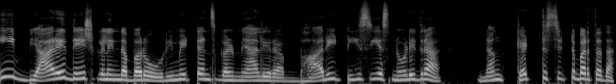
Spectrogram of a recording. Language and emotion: Kannada, angry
